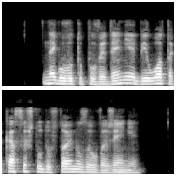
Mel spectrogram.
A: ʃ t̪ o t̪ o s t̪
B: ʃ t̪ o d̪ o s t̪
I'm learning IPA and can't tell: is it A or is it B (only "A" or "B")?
B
